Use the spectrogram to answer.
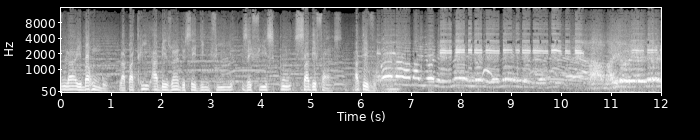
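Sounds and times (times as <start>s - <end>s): voices chanting together: 7.6s - 12.0s.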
